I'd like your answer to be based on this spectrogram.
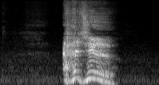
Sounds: Sneeze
